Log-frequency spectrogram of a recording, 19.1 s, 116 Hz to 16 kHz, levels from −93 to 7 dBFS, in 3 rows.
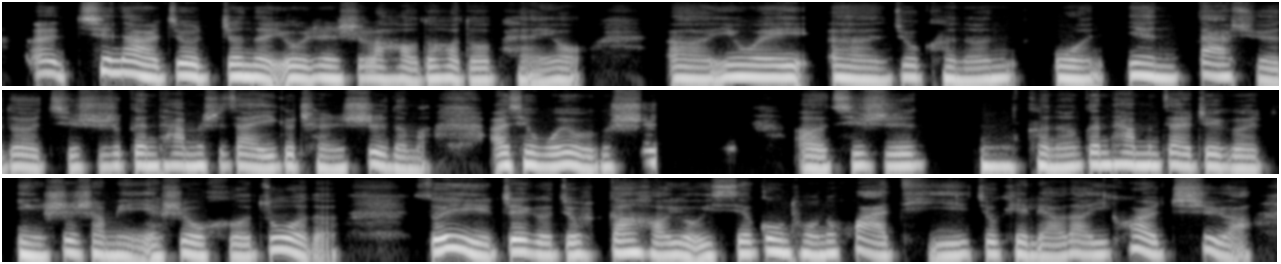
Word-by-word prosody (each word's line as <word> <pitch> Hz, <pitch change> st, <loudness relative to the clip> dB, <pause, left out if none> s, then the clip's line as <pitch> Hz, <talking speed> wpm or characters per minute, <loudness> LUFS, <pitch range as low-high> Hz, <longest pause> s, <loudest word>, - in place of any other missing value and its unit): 呃， 250 Hz, -1 st, -2 dB
去 280 Hz, +2 st, +1 dB
那 255 Hz, -2 st, +3 dB
儿 200 Hz, -3 st, +4 dB
就 210 Hz, +2 st, +3 dB
真 200 Hz, +2 st, +2 dB
的 190 Hz, -3 st, +3 dB
又 190 Hz, -, +2 dB
认 185 Hz, +1 st, +2 dB
识 180 Hz, +1 st, -6 dB
了 185 Hz, 0 st, 0 dB
好 175 Hz, -2 st, -1 dB
多 185 Hz, -, +1 dB
好 185 Hz, -1 st, +1 dB
多 165 Hz, 0 st, -1 dB
朋 170 Hz, -2 st, -5 dB
友。 165 Hz, 0 st, -2 dB, 0.4 s
呃， 180 Hz, -1 st, +1 dB
因 205 Hz, +2 st, +4 dB
为， 195 Hz, -1 st, +3 dB
呃， 180 Hz, -4 st, +2 dB
就 195 Hz, +2 st, -3 dB
可 185 Hz, -1 st, -2 dB
能 170 Hz, +4 st, 0 dB, 0.2 s
我 180 Hz, -1 st, +2 dB, 0.2 s
念 205 Hz, -4 st, +2 dB
大 220 Hz, -3 st, 0 dB
学 175 Hz, -5 st, -5 dB
的， 175 Hz, -1 st, -1 dB
其 175 Hz, -1 st, -7 dB
实 175 Hz, +1 st, -8 dB
是 190 Hz, -, -3 dB
跟 195 Hz, 0 st, +1 dB
他 195 Hz, 0 st, -1 dB
们 190 Hz, -, +3 dB
是 195 Hz, 0 st, -6 dB
在 190 Hz, -2 st, -1 dB
一 165 Hz, -, +1 dB
个 185 Hz, -, -2 dB
城 170 Hz, -3 st, -2 dB
市 205 Hz, +2 st, -1 dB
的 170 Hz, -, -1 dB
嘛， 155 Hz, -, -4 dB, 0.3 s
而 195 Hz, -, +3 dB
且 205 Hz, -, +2 dB
我 185 Hz, -1 st, +3 dB
有 190 Hz, -5 st, +3 dB
一 -, -, -3 dB
个 180 Hz, -, -3 dB
师 180 Hz, +6 st, -6 dB
姐， -, -, -2 dB, 0.7 s
呃， 165 Hz, -2 st, 0 dB
其 180 Hz, +3 st, -3 dB
实， 190 Hz, 0 st, -1 dB, 0.2 s
嗯， 185 Hz, -1 st, +1 dB
可 195 Hz, -, 0 dB
能 180 Hz, +2 st, +1 dB
跟 205 Hz, 0 st, +2 dB
他 205 Hz, 0 st, +2 dB
们 195 Hz, 0 st, +4 dB
在 195 Hz, 0 st, 0 dB
这 185 Hz, -1 st, -1 dB
个 165 Hz, -1 st, -1 dB
影 175 Hz, -3 st, +4 dB
视 205 Hz, +4 st, -1 dB
上 190 Hz, -1 st, -1 dB
面 170 Hz, -2 st, +1 dB
也 155 Hz, -, 0 dB
是 190 Hz, +4 st, -2 dB
有 175 Hz, -, +3 dB
合 165 Hz, 0 st, -3 dB
作 230 Hz, +1 st, +2 dB
的， 185 Hz, +3 st, -9 dB, 0.4 s
所 225 Hz, +3 st, +6 dB
以 200 Hz, -10 st, +4 dB
这 220 Hz, +3 st, +4 dB
个 180 Hz, -3 st, +1 dB
就 180 Hz, +1 st, 0 dB
是 175 Hz, -, -6 dB
刚 205 Hz, 0 st, +4 dB
好 180 Hz, -4 st, 0 dB
有 165 Hz, -5 st, +1 dB
一 -, -, +2 dB
些 190 Hz, +3 st, -1 dB
共 215 Hz, +1 st, +4 dB
同 195 Hz, -3 st, +1 dB
的 195 Hz, -, +3 dB
话 195 Hz, -3 st, -2 dB
题， 170 Hz, 0 st, -3 dB
就 190 Hz, 0 st, -3 dB
可 185 Hz, +1 st, -3 dB
以 -, -, +1 dB
聊 165 Hz, -1 st, -2 dB
到 185 Hz, +1 st, -2 dB
一 180 Hz, -, 0 dB
块 225 Hz, +1 st, -1 dB
去 185 Hz, +4 st, -4 dB
啊。 160 Hz, +1 st, -6 dB
185 Hz, 305 characters per minute, -18 LUFS, 175-195 Hz, 0.7 s, 所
